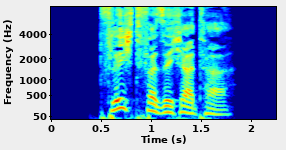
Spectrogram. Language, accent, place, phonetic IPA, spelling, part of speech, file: German, Germany, Berlin, [ˈp͡flɪçtfɛɐ̯ˌzɪçɐtɐ], pflichtversicherter, adjective, De-pflichtversicherter.ogg
- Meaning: inflection of pflichtversichert: 1. strong/mixed nominative masculine singular 2. strong genitive/dative feminine singular 3. strong genitive plural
